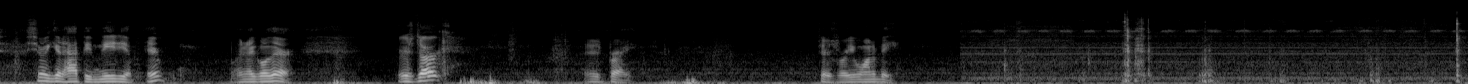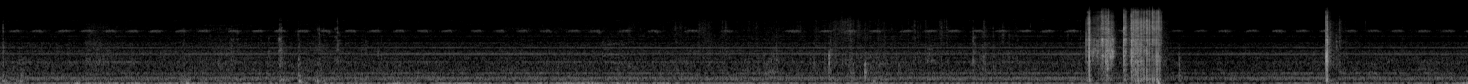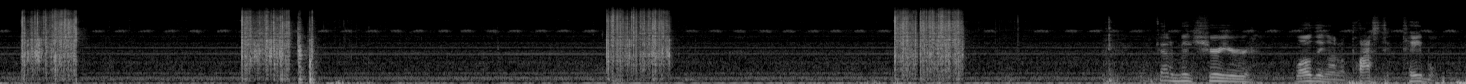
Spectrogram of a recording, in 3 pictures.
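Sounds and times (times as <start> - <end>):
welding arc bursts: 25.4 - 26.4, 27.9 - 28.7, 29.5 - 30.5, 31.7 - 32.6, 35.4 - 36.2, 38.3 - 39.7.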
